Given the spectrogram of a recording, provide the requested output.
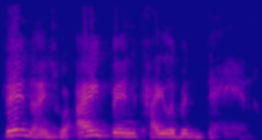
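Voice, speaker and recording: An older woman reading a picture book aloud to young children in an expressive storytelling manner. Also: mid-range voice, unhurried, a little hiss or hum. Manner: expressive, with exaggerated dialogue.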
